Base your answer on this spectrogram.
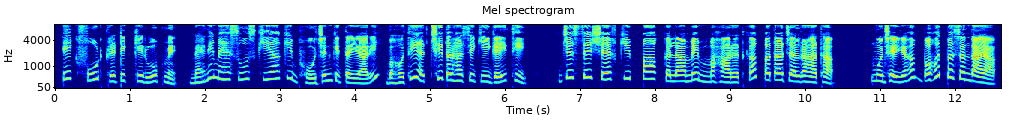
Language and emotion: Hindi, happy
